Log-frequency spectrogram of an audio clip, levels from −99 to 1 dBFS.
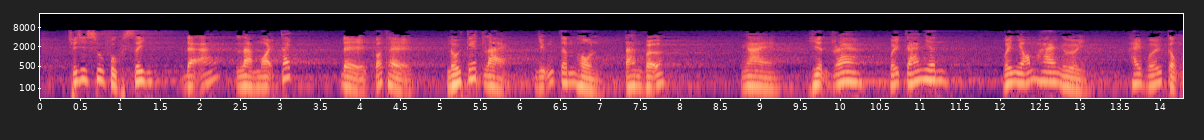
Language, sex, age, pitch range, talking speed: Vietnamese, male, 20-39, 110-150 Hz, 135 wpm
